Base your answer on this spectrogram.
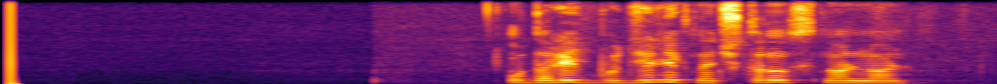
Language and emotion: Russian, neutral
